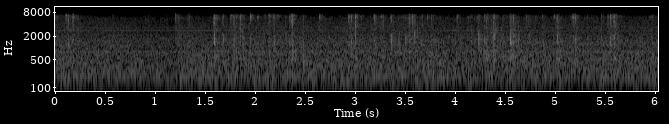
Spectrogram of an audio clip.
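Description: Faint computer keyboard typing: a run of irregular key clicks.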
